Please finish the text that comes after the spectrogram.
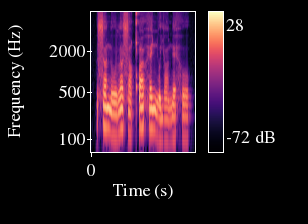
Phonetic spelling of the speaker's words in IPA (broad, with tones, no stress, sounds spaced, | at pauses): s ʌ˦ n o˨ l ʌ˦ s ʌ˨ qʼ u˦ h ɛ˦ ɲ o˨ j ɒ˨ n ɛ˦ h o˦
